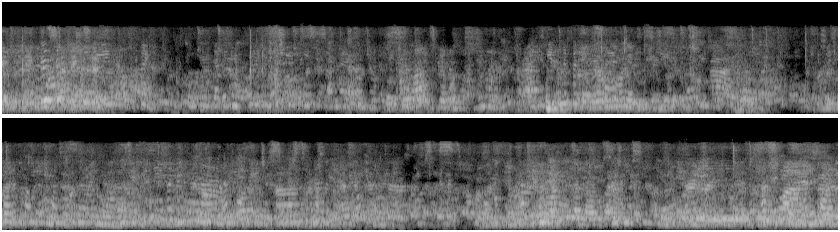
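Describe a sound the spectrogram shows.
Many men and women chat at once close by.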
